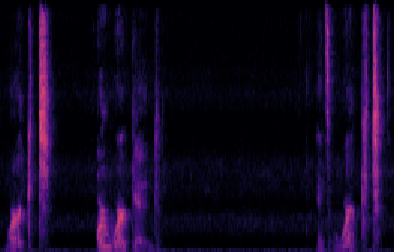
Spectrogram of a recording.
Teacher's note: It's worked because it ends in a K, which is voiceless, so pronounce the ed as a T.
